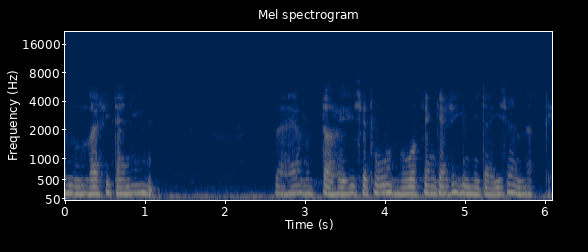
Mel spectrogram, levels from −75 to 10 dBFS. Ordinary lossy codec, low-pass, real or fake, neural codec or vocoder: MP3, 96 kbps; 19.8 kHz; fake; vocoder, 44.1 kHz, 128 mel bands every 512 samples, BigVGAN v2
